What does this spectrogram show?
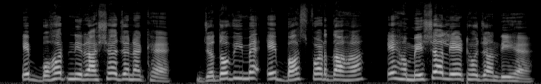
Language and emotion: Punjabi, angry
